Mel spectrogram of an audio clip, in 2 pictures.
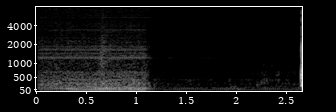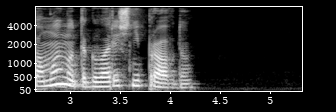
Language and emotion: Russian, neutral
